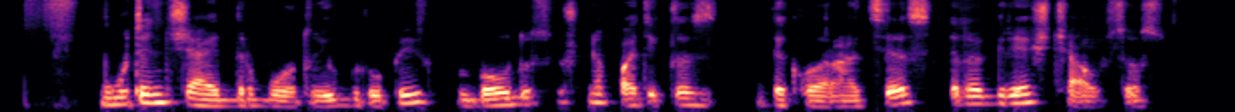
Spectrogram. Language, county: Lithuanian, Vilnius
